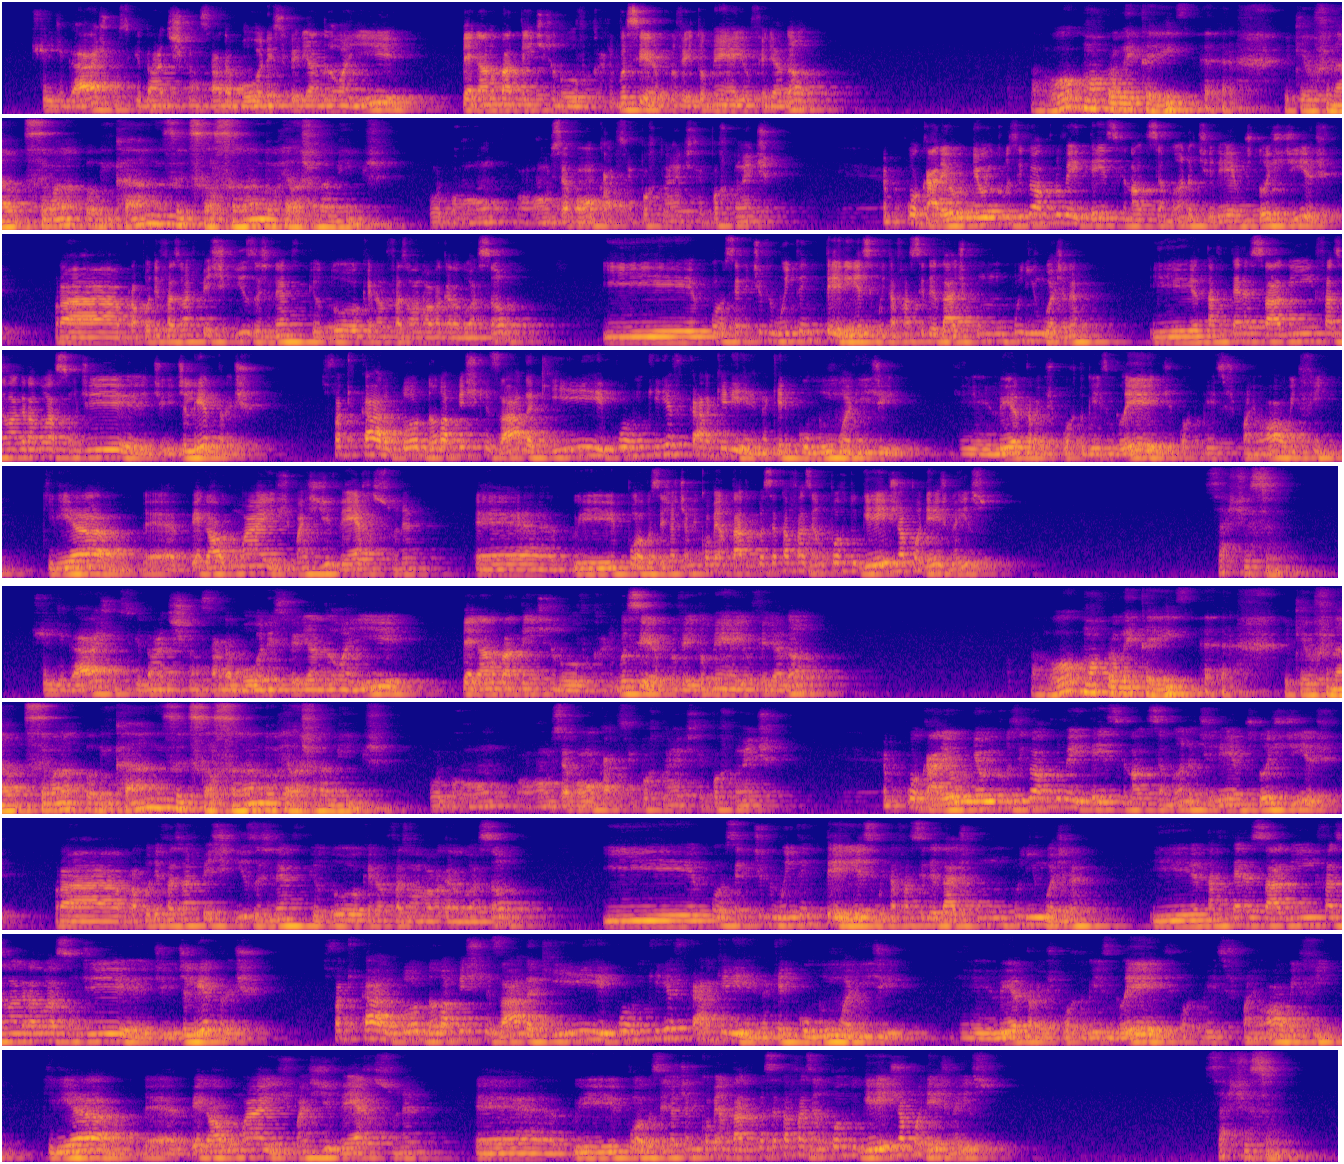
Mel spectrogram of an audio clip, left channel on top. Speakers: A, on the left; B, in the centre.
A: Cheio de gás, consegui dar uma descansada boa nesse feriadão aí, pegar no batente de novo, cara. E Você aproveitou bem aí o feriadão?
B: Tá louco, não aproveitei. Fiquei o final de semana todo em casa, descansando, relaxando a mente.
A: Pô, bom, bom, isso é bom, cara, isso é importante, isso é importante. Pô, cara, eu, eu inclusive eu aproveitei esse final de semana, eu tirei uns dois dias para poder fazer umas pesquisas, né? Porque eu estou querendo fazer uma nova graduação e, pô, eu sempre tive muito interesse, muita facilidade com, com línguas, né? E eu estava interessado em fazer uma graduação de, de, de letras. Só que, cara, eu estou dando uma pesquisada aqui, e, pô, eu não queria ficar naquele, naquele comum ali de, de letras português-inglês, português-espanhol, enfim. Queria, é, pegar algo mais, mais diverso, né? É, e, pô, você já tinha me comentado que você está fazendo português e japonês, não é isso?
B: Certíssimo.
